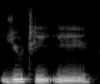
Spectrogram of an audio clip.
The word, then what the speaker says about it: Ute: Mark Owens says, just like Ute, UTE, is pronounced Ute as though it had a Y.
